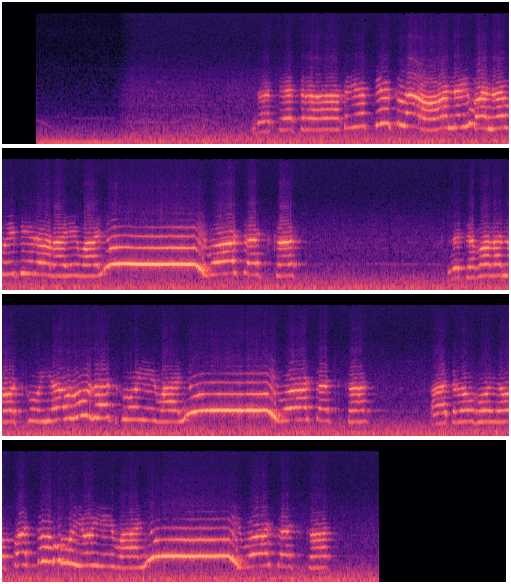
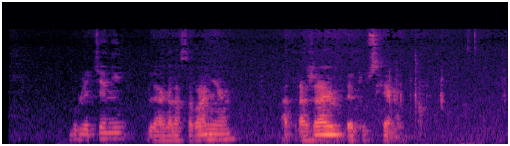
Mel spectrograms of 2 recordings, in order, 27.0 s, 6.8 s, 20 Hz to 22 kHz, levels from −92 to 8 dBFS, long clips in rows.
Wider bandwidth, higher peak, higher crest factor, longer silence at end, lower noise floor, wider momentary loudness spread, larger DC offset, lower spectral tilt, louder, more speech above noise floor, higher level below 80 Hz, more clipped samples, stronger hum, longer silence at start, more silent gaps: first, 16 kHz vs 11.5 kHz; first, 0 dBFS vs -6 dBFS; second, 14 dB vs 24 dB; first, 1.7 s vs 0.5 s; first, under -90 dBFS vs -63 dBFS; second, 14 LU vs 22 LU; neither; first, -6.5 dB/octave vs -5 dB/octave; first, -13 LUFS vs -29 LUFS; first, over 77 dB vs 35 dB; first, -34 dBFS vs -58 dBFS; neither; neither; second, 0.45 s vs 0.9 s; neither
